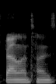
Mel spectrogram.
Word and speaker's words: Valentin: there yeah and so it's not Valentine's by the way in French it's Valentin Valentin so don't go wishing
